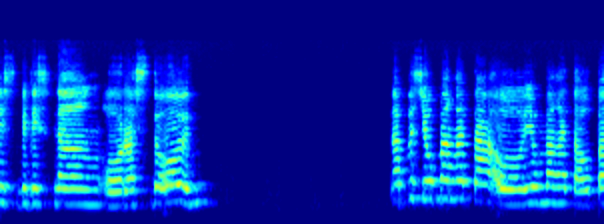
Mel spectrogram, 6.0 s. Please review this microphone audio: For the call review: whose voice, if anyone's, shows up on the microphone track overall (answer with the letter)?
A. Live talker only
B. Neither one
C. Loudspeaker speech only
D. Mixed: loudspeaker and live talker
C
